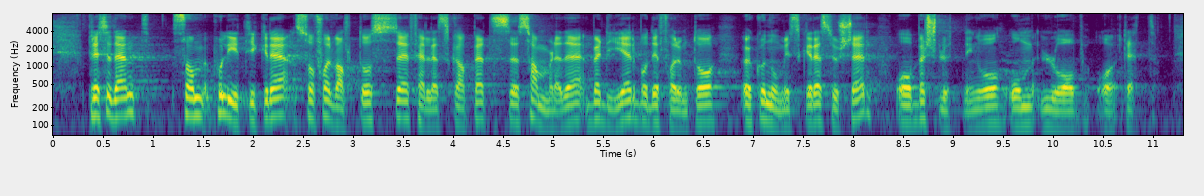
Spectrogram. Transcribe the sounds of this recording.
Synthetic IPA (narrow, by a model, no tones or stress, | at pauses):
pʰɾɛsɪd̪ɛnt̪ | sɔmpʰʊliːt̪ʰɪkəɾəsɔfɔɾʋɑlt̪əɔsfɛlːəskɑːpət̪ssɑmləd̪əʋæɖiːəɾboːd̪əɪfɔɾmt̪ʰɔœkʊnuːmɪskəɾɛsʉʂəɾʔɔbəʂɭʉt̪nɪŋɔʊmloːʋɔɾɛt̪ː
